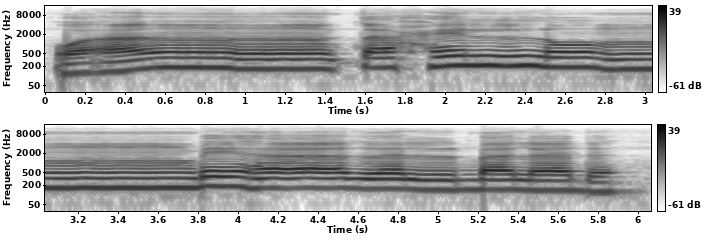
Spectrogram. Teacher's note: لا اقسم بهذا البلد وانت حل بهذا البلد، نون ساکن پر اخفا ہوگا، تنوین کے بعد با آیا ہے، یہاں پر قلب ہوگا، تنوین کی آواز میم میں بدل جائے گی۔ ہا کو 1 الف کی مقدار کے برابر کھینچیں گے، لام ساکن کو ہلانا نہیں، دال ساکن پر قلقلہ ہوگا وقف کی صورت میں۔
